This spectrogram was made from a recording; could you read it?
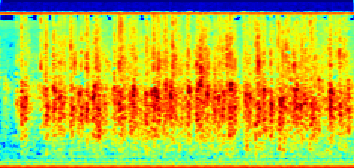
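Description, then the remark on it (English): A game show studio audience applauds on cue from a held-up applause sign, a steady wash of many hands clapping at once that holds at an even level for the whole stretch, with a low constant hum underneath and no voices. “And what is asked of the studio audience then is to applaud. So let's hold up the applause sign.”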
